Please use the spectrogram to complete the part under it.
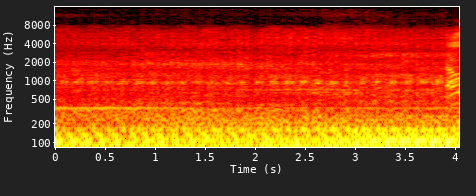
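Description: An old car pulled from a barn after over ten years idles with worn rings, a loud, steady low rumble with a faint recurring knock running through it.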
